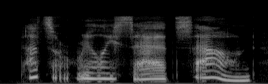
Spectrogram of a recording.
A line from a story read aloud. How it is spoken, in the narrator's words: said Annie sleepily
